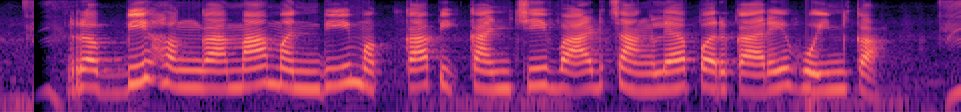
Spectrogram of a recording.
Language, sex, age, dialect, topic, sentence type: Marathi, male, 18-24, Varhadi, agriculture, question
